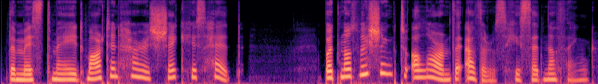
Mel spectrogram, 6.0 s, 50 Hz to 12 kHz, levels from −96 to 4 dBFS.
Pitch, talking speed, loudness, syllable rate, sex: 220 Hz, 180 wpm, -20 LUFS, 5.3 syllables/s, female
